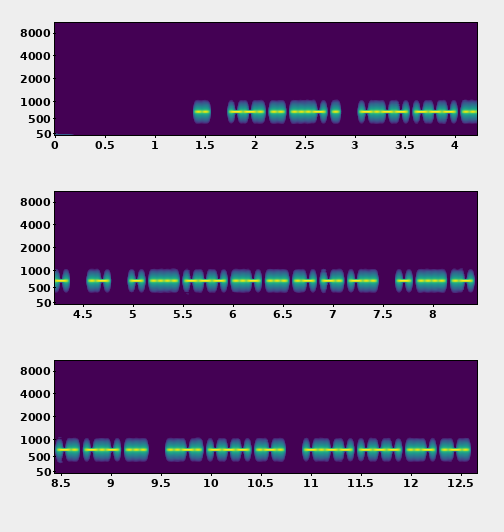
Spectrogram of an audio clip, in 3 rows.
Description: Morse code, heard as a keyed tone, about 34 wpm, 700 Hz. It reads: I GIVE YOU A THOUSAND THANKS FOR YOUR
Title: Sentences from Top 1000 Words - Review Part 4 - 35wpm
